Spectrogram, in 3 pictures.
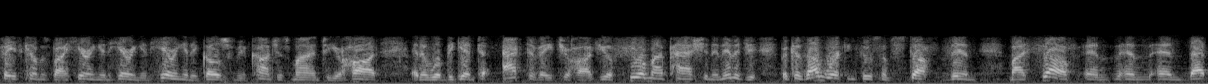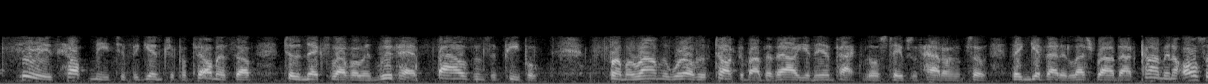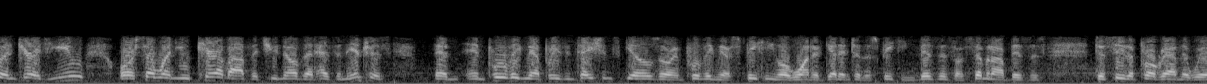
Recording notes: teleconference phone conversation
